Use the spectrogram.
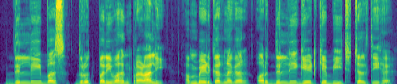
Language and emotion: Hindi, neutral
